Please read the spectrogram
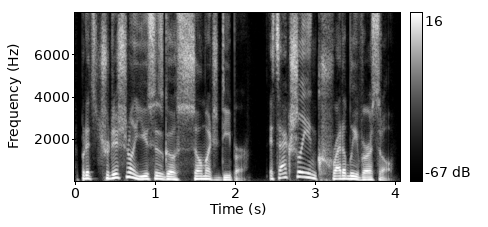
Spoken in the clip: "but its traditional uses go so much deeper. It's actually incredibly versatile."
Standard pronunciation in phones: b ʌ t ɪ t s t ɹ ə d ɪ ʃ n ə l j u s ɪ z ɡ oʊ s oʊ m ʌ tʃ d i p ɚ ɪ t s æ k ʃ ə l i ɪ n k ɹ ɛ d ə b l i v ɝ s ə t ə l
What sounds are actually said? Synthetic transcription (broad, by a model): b ʌ t ɪ t s t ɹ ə d ɪ ʃ n l j u s ɪ z ɡ oʊ s oʊ m ʌ tʃ d i p ɚ ɪ t s æ k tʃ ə l i ɪ n k ɹ ɛ d ə b l i v ɝ s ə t l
